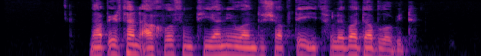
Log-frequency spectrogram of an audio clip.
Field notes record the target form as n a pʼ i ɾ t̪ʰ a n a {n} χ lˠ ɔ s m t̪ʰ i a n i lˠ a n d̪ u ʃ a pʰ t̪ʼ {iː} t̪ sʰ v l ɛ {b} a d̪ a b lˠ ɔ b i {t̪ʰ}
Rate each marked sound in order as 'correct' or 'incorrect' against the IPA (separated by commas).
incorrect, correct, correct, correct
